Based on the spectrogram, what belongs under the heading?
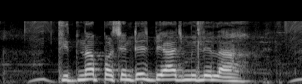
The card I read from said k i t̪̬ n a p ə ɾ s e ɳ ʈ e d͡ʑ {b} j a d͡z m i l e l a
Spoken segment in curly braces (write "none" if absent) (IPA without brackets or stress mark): b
